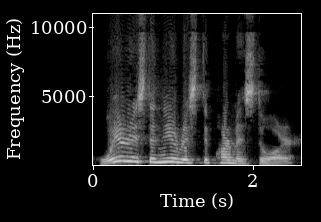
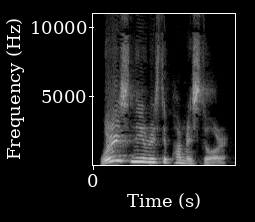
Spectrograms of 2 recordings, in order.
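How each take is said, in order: First: The sentence is spoken slowly. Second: The sentence is spoken quickly. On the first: "再慢一点" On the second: "再快点"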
